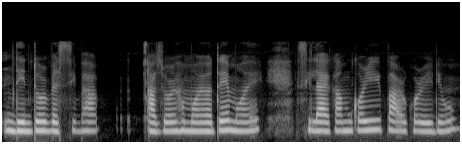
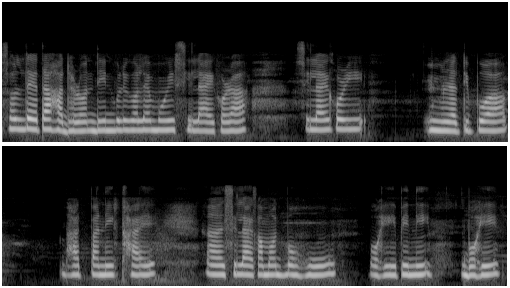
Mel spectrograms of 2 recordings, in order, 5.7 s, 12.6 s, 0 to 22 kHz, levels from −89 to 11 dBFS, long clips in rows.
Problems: none marked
